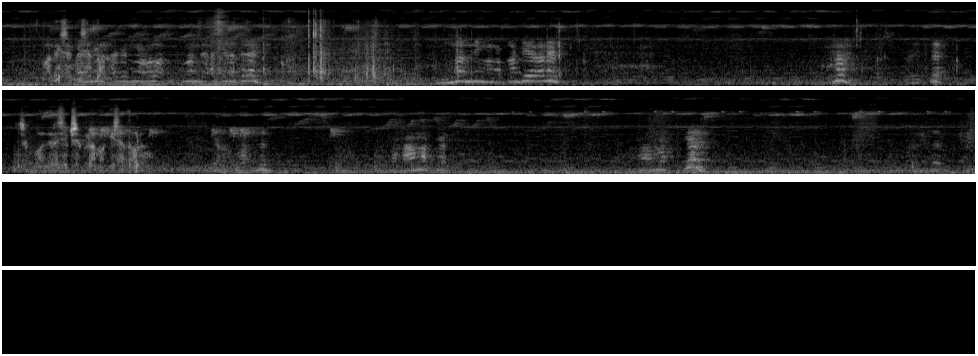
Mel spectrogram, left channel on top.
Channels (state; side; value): silent; right; digital silence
